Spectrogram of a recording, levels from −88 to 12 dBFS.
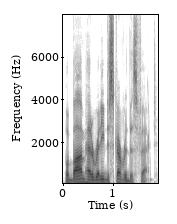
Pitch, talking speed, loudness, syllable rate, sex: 130 Hz, 220 wpm, -18 LUFS, 6.6 syllables/s, male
